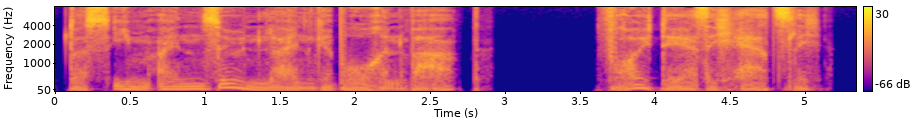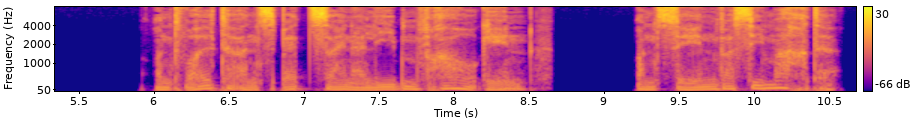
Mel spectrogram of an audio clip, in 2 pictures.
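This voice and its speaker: A man's voice: very deep voice, mellow, breathy edge, no room sound, clean studio sound. A man reading scripted narration as the host of a bedtime audiobook podcast.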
